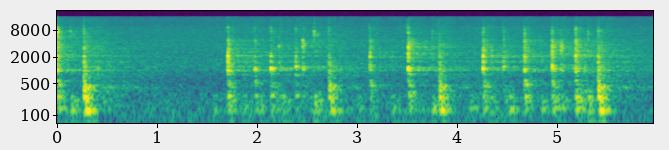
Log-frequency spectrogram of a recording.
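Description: Fingertips type quickly on a full-size bamboo wood computer keyboard with wooden keys, while the mouse is not touched. About fourteen short, dry, hollow clicks are heard, each with a light low knock and a woody tone near 1 kHz. They come in an uneven rhythm after a pause at the start and fade almost at once.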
